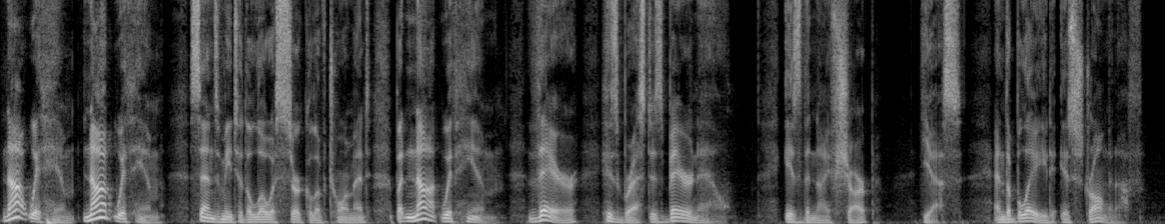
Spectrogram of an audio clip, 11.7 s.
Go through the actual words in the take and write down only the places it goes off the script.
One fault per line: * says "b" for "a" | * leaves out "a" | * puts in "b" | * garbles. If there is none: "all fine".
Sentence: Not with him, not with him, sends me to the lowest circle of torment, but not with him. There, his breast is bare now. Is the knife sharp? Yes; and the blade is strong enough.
all fine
